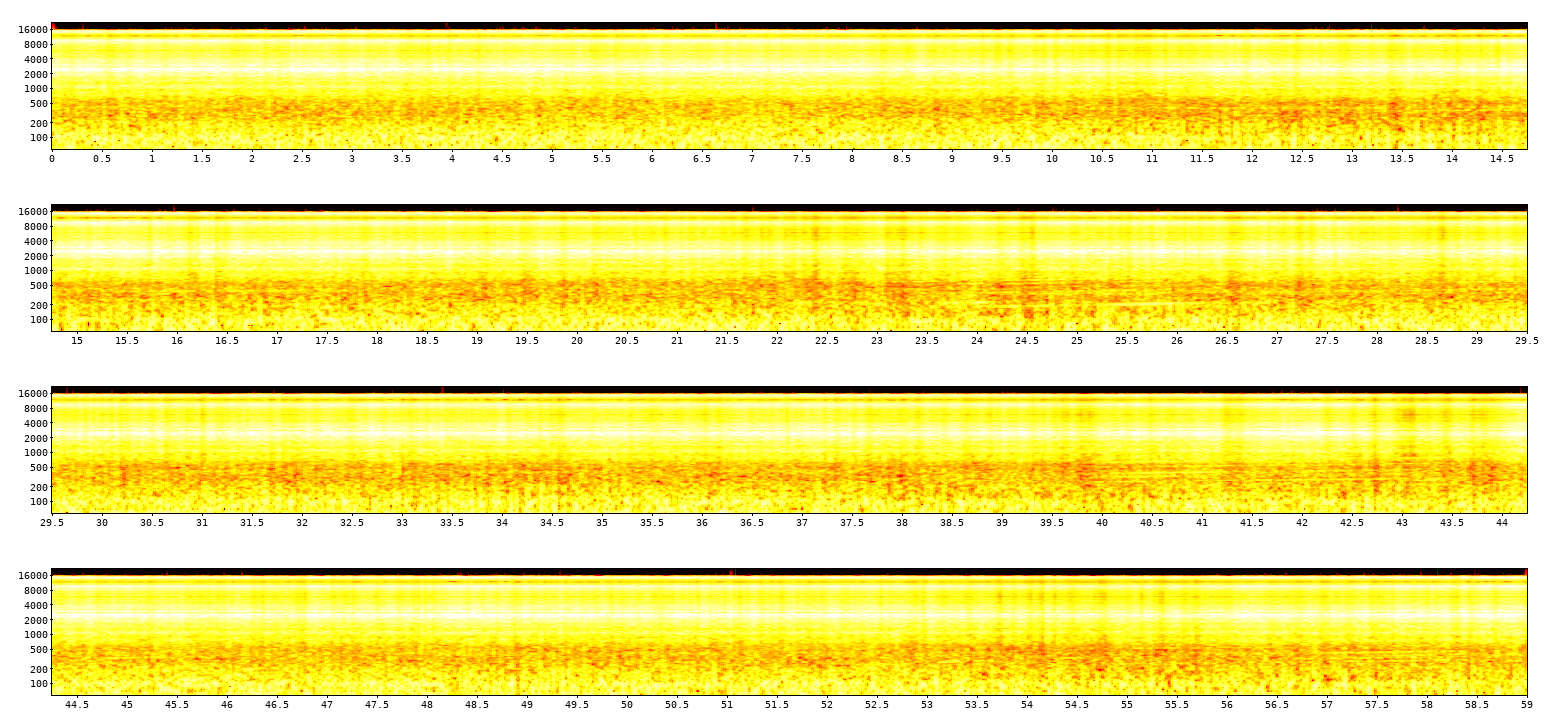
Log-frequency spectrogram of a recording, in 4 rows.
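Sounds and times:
car engine and tyre noise: 0.0s - 59.0s
wind rushing: 16.4s - 31.7s.

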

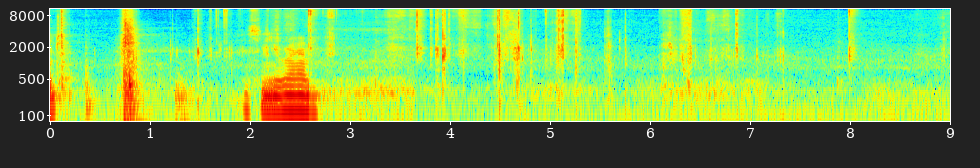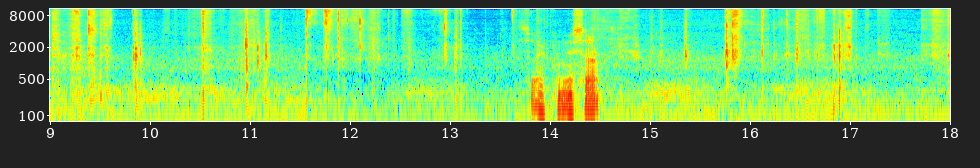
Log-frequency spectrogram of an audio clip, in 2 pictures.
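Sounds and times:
plastic package clicks and crackles: 1.4s - 2.7s, 3.6s - 7.4s, 9.0s - 13.8s.

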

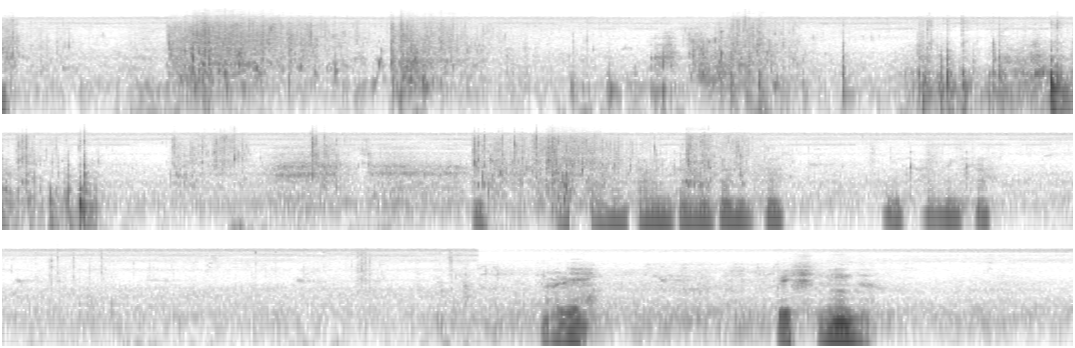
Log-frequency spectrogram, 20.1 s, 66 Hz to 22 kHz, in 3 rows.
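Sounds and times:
water splashing beside a kayak: 0.0s - 11.5s.

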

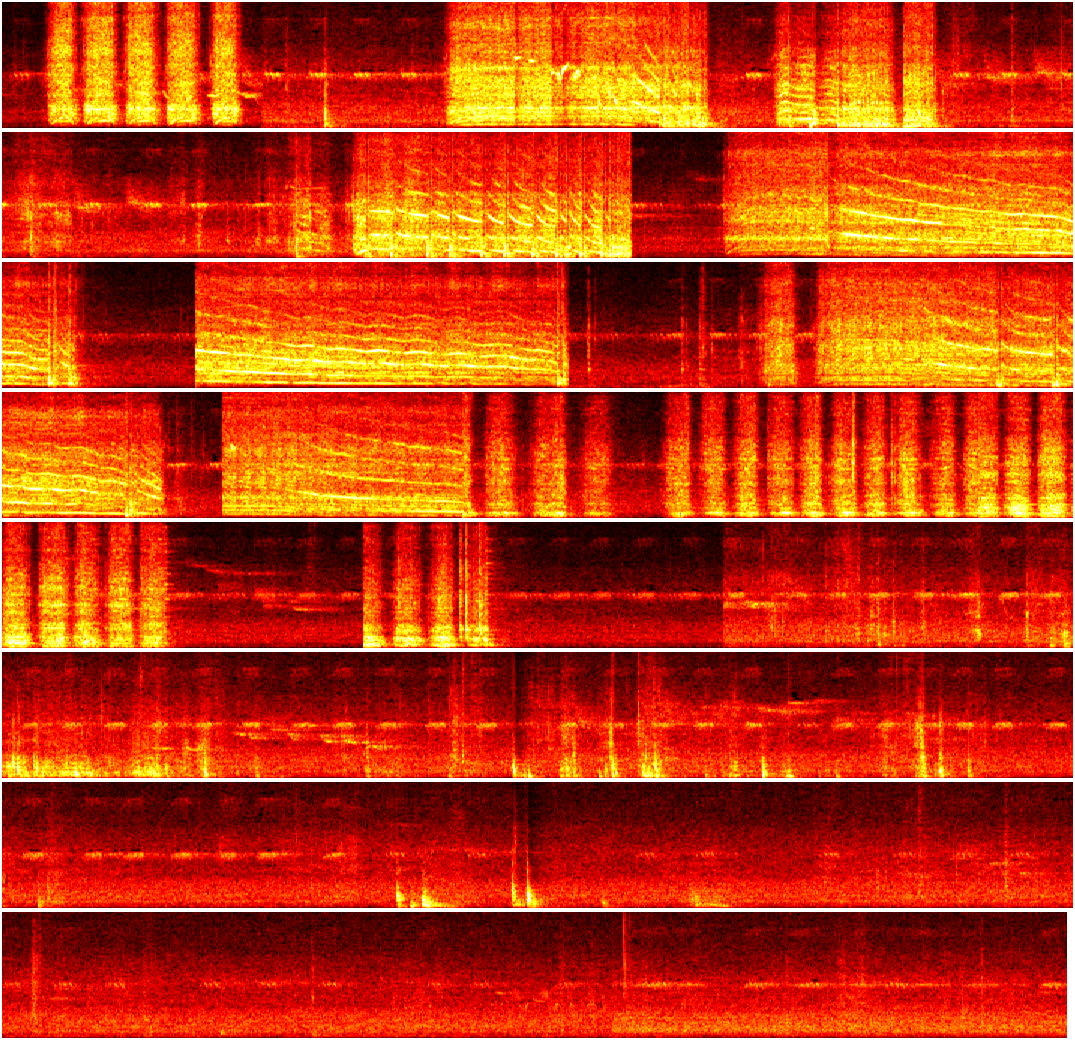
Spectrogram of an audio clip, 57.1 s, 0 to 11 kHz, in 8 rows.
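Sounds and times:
power drill working wood: 0.3s - 1.6s, 3.0s - 6.3s, 9.0s - 11.4s, 12.0s - 14.8s, 15.6s - 18.1s, 19.3s - 29.7s.

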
